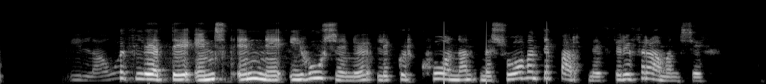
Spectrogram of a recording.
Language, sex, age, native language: Icelandic, female, 30-39, Icelandic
